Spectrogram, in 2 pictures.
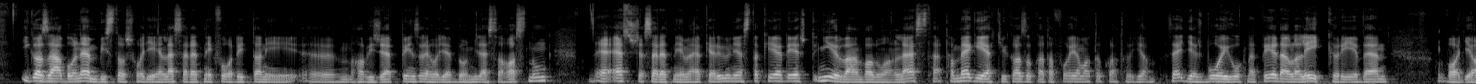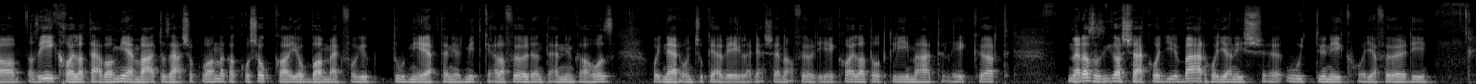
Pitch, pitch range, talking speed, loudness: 125 Hz, 120-135 Hz, 165 wpm, -25 LUFS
